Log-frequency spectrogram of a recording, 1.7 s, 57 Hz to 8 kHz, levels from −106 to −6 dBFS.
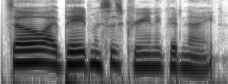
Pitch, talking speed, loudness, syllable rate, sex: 175 Hz, 280 wpm, -18 LUFS, 5.1 syllables/s, female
